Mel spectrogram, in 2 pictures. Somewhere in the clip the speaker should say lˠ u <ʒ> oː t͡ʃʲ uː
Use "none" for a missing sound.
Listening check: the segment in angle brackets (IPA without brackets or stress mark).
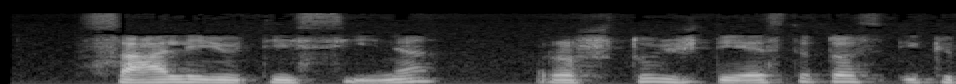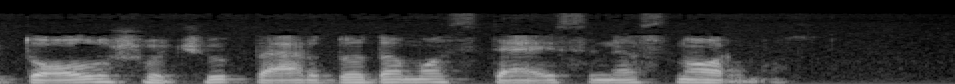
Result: ʃ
